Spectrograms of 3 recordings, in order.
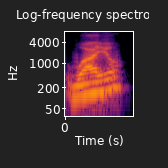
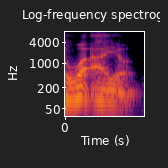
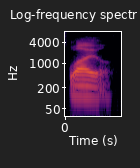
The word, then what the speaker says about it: Wayo: Is it Wayo or is it Wa'ayo? You said it right the first time. It's Wayo. Wayo.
